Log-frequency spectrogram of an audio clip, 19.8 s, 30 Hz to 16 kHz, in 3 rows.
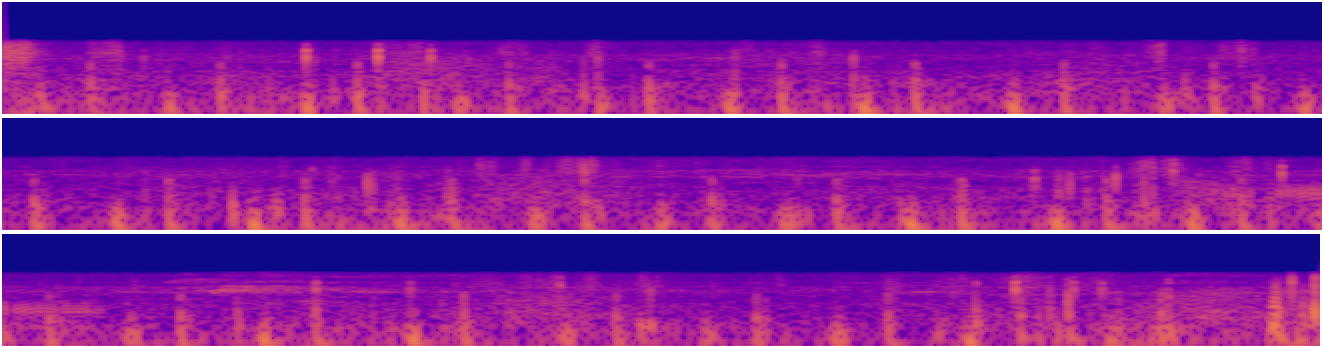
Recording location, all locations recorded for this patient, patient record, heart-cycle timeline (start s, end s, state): aortic valve (AV)
aortic valve (AV)+pulmonary valve (PV)+tricuspid valve (TV)+mitral valve (MV)
#Age: Adolescent
#Sex: Male
#Height: 139.0 cm
#Weight: 32.9 kg
#Pregnancy status: False
#Murmur: Absent
#Murmur locations: nan
#Most audible location: nan
#Systolic murmur timing: nan
#Systolic murmur shape: nan
#Systolic murmur grading: nan
#Systolic murmur pitch: nan
#Systolic murmur quality: nan
#Diastolic murmur timing: nan
#Diastolic murmur shape: nan
#Diastolic murmur grading: nan
#Diastolic murmur pitch: nan
#Diastolic murmur quality: nan
#Outcome: Normal
#Campaign: 2015 screening campaign
0.00	2.62	unannotated
2.62	2.90	diastole
2.90	3.06	S1
3.06	3.20	systole
3.20	3.30	S2
3.30	3.60	diastole
3.60	3.74	S1
3.74	3.86	systole
3.86	4.00	S2
4.00	4.26	diastole
4.26	4.42	S1
4.42	4.54	systole
4.54	4.68	S2
4.68	5.02	diastole
5.02	5.16	S1
5.16	5.28	systole
5.28	5.40	S2
5.40	5.76	diastole
5.76	5.90	S1
5.90	6.04	systole
6.04	6.14	S2
6.14	6.48	diastole
6.48	6.60	S1
6.60	6.74	systole
6.74	6.84	S2
6.84	7.14	diastole
7.14	7.28	S1
7.28	7.42	systole
7.42	7.54	S2
7.54	7.82	diastole
7.82	7.96	S1
7.96	8.08	systole
8.08	8.22	S2
8.22	8.54	diastole
8.54	8.70	S1
8.70	8.80	systole
8.80	8.94	S2
8.94	9.22	diastole
9.22	9.36	S1
9.36	9.50	systole
9.50	9.60	S2
9.60	9.86	diastole
9.86	9.98	S1
9.98	10.10	systole
10.10	10.22	S2
10.22	10.48	diastole
10.48	10.62	S1
10.62	10.76	systole
10.76	10.84	S2
10.84	11.10	diastole
11.10	11.26	S1
11.26	11.40	systole
11.40	11.52	S2
11.52	11.82	diastole
11.82	11.98	S1
11.98	12.10	systole
12.10	12.24	S2
12.24	12.52	diastole
12.52	12.66	S1
12.66	12.80	systole
12.80	12.90	S2
12.90	13.14	diastole
13.14	13.26	S1
13.26	13.42	systole
13.42	13.54	S2
13.54	13.80	diastole
13.80	13.94	S1
13.94	14.08	systole
14.08	14.20	S2
14.20	14.48	diastole
14.48	14.62	S1
14.62	14.76	systole
14.76	14.88	S2
14.88	15.18	diastole
15.18	15.36	S1
15.36	15.48	systole
15.48	15.62	S2
15.62	15.98	diastole
15.98	16.12	S1
16.12	16.22	systole
16.22	16.34	S2
16.34	16.68	diastole
16.68	16.80	S1
16.80	16.94	systole
16.94	17.04	S2
17.04	17.34	diastole
17.34	17.46	S1
17.46	17.58	systole
17.58	17.72	S2
17.72	17.95	diastole
17.95	19.79	unannotated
